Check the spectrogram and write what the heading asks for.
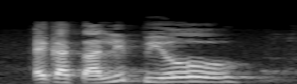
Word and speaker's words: egkataleipo: The word there, forsaken, is E-G-K-A. T-A-L-E-I-P-O. Ekatalipio. Ekatalipio. So, E-G-K-A-T-A-L-E-I-P-O.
